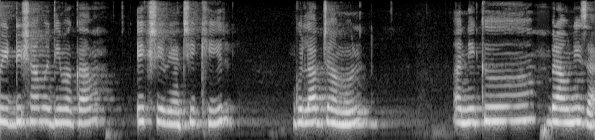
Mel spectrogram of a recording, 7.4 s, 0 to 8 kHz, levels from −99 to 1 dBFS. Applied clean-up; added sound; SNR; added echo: none; none; none; none.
